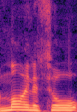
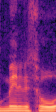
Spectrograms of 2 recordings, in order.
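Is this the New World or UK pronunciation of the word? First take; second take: UK; New World. First: It is said with a UK pronunciation. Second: It is said with a New World pronunciation.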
